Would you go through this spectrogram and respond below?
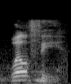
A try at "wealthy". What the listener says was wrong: instead of saying VY pronouncing a v we want to pronounce an oo sound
